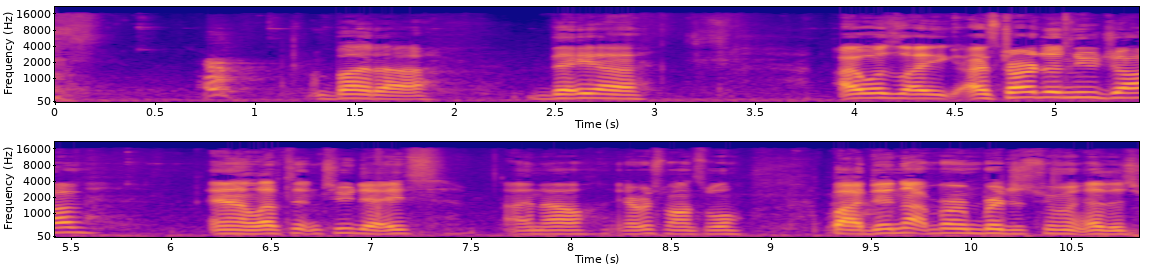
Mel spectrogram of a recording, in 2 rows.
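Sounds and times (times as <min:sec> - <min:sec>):
dog barking excitedly: 0:00.7 - 0:01.1
speech: 0:01.3 - 0:03.0, 0:03.9 - 0:10.8.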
